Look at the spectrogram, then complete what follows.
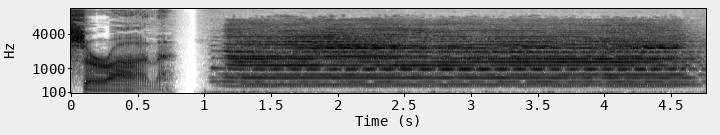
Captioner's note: horn blasts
